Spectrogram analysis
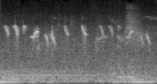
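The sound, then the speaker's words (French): A bird chirps in a story as it comes back: many quick, high, bright tweets in a busy, irregular run over a faint low hum. “se tint debout dehors et attendit que l'oiseau revienne vers lui. Il finit par arriver et James en fut très excité.”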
